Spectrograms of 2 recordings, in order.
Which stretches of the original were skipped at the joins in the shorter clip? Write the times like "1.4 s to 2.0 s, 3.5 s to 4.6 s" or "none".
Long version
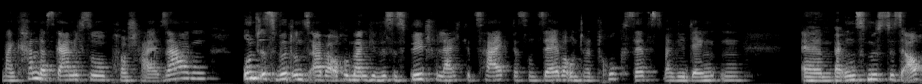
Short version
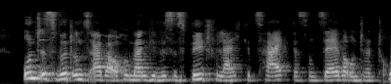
none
